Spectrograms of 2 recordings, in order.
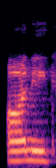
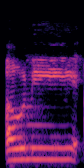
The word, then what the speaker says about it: Onni: Am I saying it right, by the way? Onni Creative. It's that's where the name comes from. Onni Creative. It's okay. I get Oni. I get Omni.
